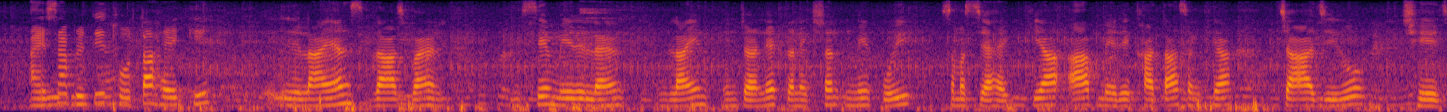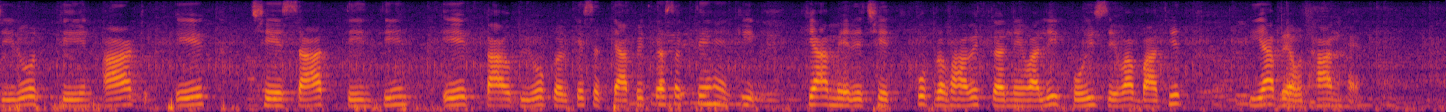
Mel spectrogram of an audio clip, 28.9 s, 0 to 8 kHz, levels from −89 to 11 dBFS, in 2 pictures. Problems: constant background noise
